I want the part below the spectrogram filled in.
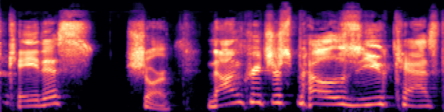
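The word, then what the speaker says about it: Caetus: it flips it's now cadius see Tyrant of Segovia cadis I was so proud I was like I haven't mispronounced a word yet but it's cadis sure non-creature spells you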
